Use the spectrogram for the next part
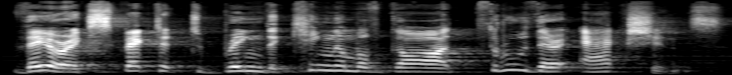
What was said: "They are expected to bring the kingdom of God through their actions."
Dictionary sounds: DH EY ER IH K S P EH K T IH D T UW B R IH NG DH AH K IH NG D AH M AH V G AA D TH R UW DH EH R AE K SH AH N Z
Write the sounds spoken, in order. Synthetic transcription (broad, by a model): DH EY ER IH K S P EH K T IH D T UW B R IH NG DH AH K IH NG D AH M AH V G AA D TH R UW DH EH R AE K SH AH N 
